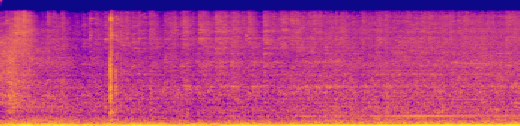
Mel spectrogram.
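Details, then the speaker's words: Grain truck with new dual exhaust and dipstick tube, started after a recent run, idling; much quieter, deep even rumble without the former exhaust-leak ticking or puffing; healthy exhaust note. "Holy that's so much quieter. It doesn't sound right. Not going from the exhaust leaks. That dual exhaust sounds good on there."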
